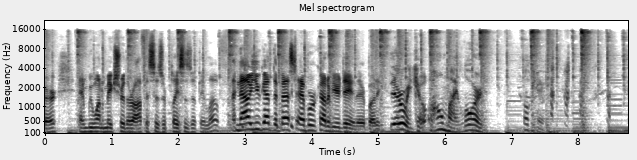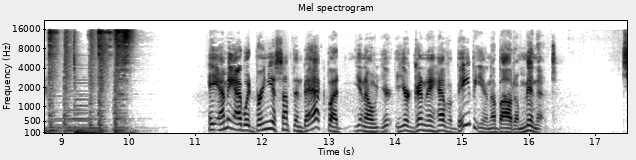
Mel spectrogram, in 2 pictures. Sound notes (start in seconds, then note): 7.2 laughs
